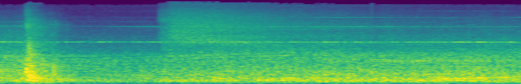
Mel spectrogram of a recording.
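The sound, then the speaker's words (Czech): A brief sliding whoosh and thud like Prague metro train doors shutting, followed by a steady loud rumble of the metro train pulling away and running toward Nemocnice Motol station, with no voices. “Ukončete prosím výstup a nástup, dveře se zavírají.”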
